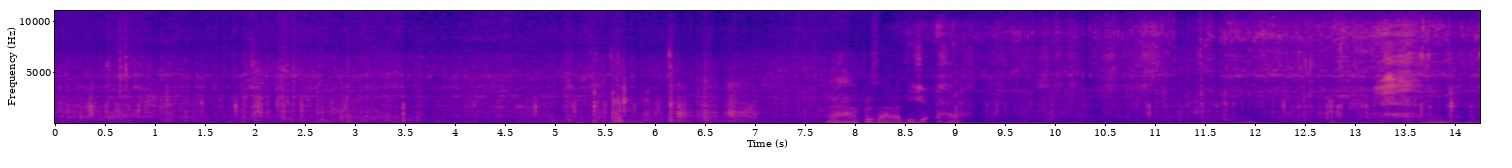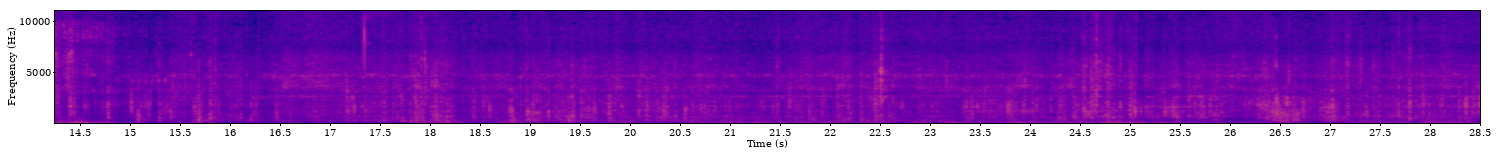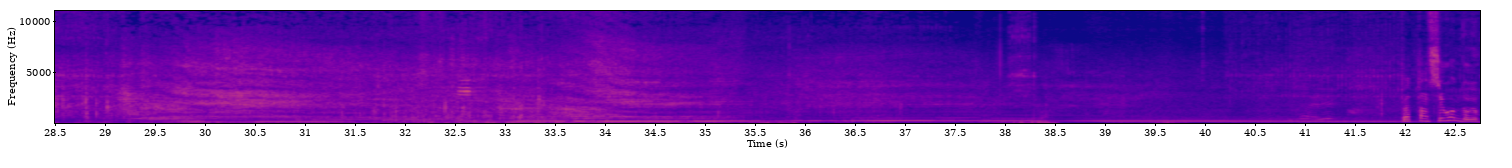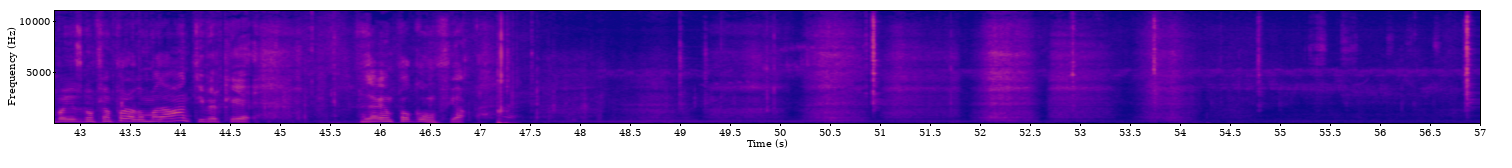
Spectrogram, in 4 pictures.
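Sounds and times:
bike rattling over stones: 0:00.0 - 0:34.7, 0:38.0 - 0:53.3
buzzing tone: 0:08.4 - 0:19.3, 0:27.1 - 0:42.6
wind on microphone: 0:10.4 - 0:15.0, 0:37.9 - 0:38.7.

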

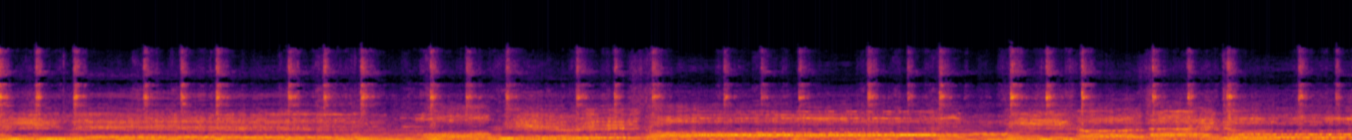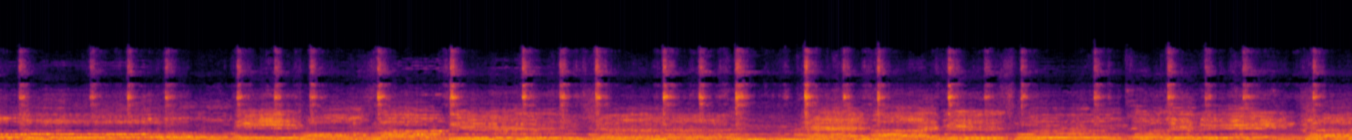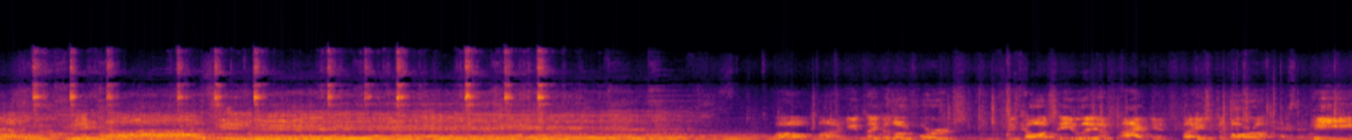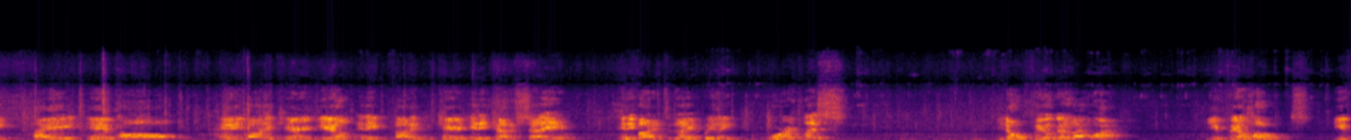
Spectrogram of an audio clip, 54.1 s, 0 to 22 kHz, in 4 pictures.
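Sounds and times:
choir singing gospel song: 0:00.0 - 0:42.1
instrumental accompaniment: 0:00.0 - 0:43.5, 0:47.9 - 0:50.6.

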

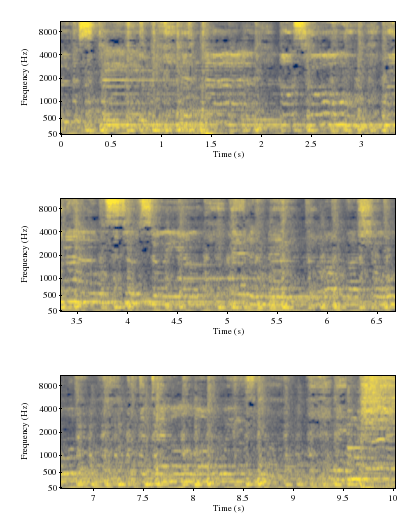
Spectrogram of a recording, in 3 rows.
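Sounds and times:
drums: 0:00.0 - 0:10.0
electric guitar: 0:00.0 - 0:10.0
woman singing into a microphone: 0:00.0 - 0:10.0.

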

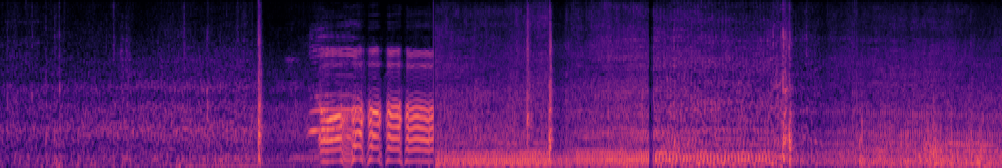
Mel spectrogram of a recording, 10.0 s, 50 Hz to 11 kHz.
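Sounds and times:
skateboard trucks grinding on concrete: 0:00.0 - 0:03.6, 0:04.4 - 0:10.0.

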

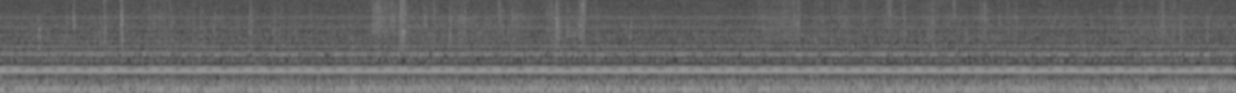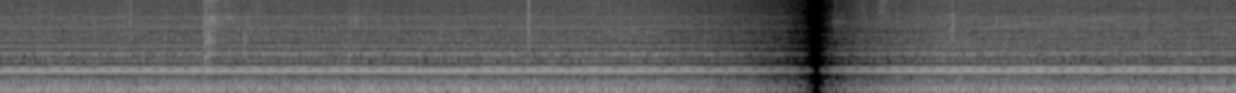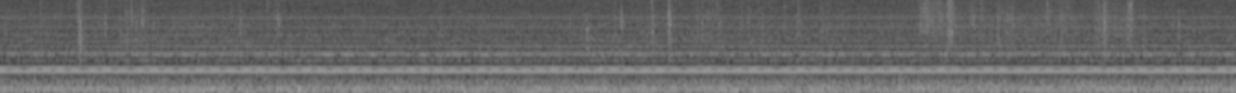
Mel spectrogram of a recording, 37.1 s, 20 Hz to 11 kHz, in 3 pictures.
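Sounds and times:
constant whine: 0:00.0 - 0:37.0
jet engine and airflow rumble: 0:00.0 - 0:37.0.

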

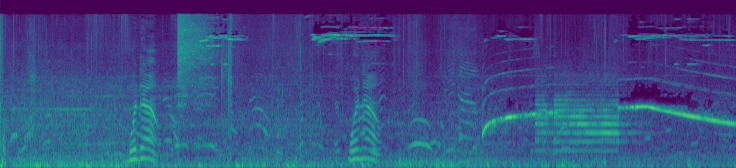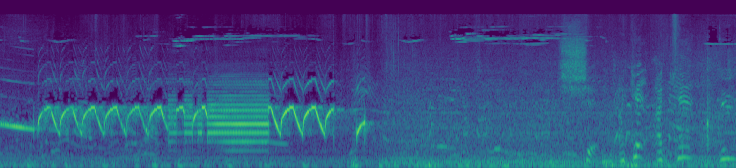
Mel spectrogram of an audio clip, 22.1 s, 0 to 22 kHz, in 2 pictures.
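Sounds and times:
fire truck siren: 0:07.2 - 0:16.7
fire truck horn blasts: 0:08.0 - 0:09.4, 0:13.4 - 0:15.4.

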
